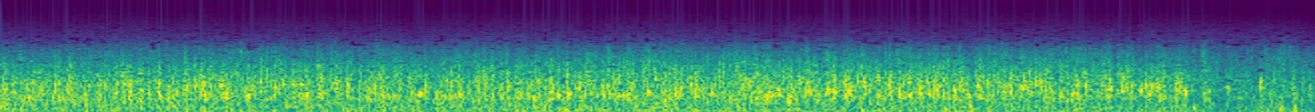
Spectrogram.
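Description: Many horses' hooves pound rapidly on dry ground.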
